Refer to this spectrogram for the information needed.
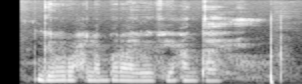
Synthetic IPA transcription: ɡɛɾwɑħlɐbɐɾaːjɔwɛjfiːʕant̪ʰaɦɛ

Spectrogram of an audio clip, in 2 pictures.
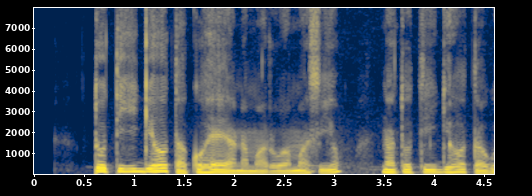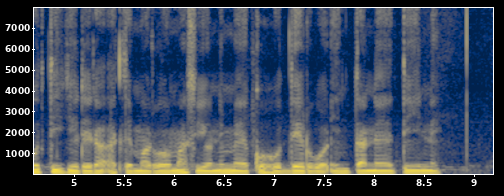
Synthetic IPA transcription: totiːɣehɔtakoɦɛjanamaɾoamasiɔ | natotiːɡehɔtaɣotiɣeɾeɾa̰ʔa̰temaɾwamasiɔnemɛkohoðeɾwɔ̰ʔintanɛtine

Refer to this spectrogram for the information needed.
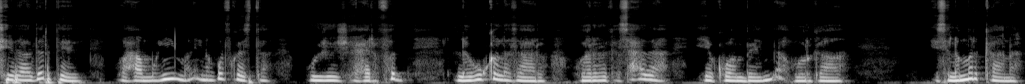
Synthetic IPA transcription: sɪðaːd̪ɐrt̪ʰɛːd̪ | wɑħɑːmʊɦiːmɐɪnqɔfkʰɐst̪ʰɐ | uːjɛːʃɔħɪrfɐd̪ | lɐɣʊkʰɐlɐs̬aːɾɔwɑɾɐrkʰɐsɑħðɐ | ijɔkʰʊwɐmbɛːnɐβuːrkʰɐ | ɪslɐmɐrkʰaːnɐ

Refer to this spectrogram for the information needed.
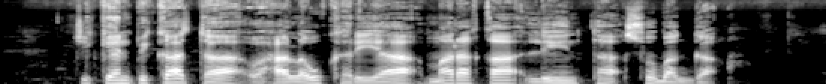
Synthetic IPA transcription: t͡ʃɪkʰɐnbɪkʰat̪ʰːɐwʔɑ̰ħɑːlɐɣʊkʰɐɾɪjaːmɐɾɑqɑliːnt̪ʰɐsʊβɐɡɐ

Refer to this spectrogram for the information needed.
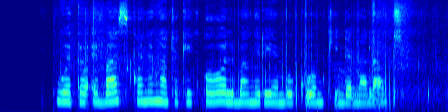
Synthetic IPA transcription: wet̪ɔʔebaskɔɲɔŋatɔkikʰɔolbaŋɾiembokwomkʰindemala̰t͡ʃ

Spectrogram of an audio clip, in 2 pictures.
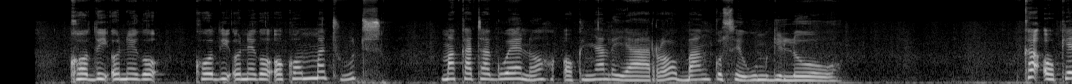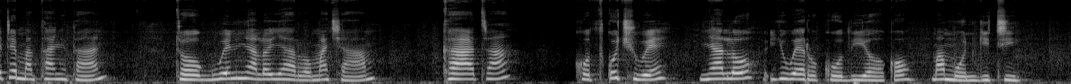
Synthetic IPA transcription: kʰod̪iʔoneɡoʔɔkɔmːatʰut | makataɡwɛnɔːkɲaljaɾɔbaŋkosewumɡɪlowo | kaʔoketemat̪aɲt̪aɲ | tɔɡwenɲalɔjalɔmat͡ʃam | kata | kʰot̪kot͡ʃwweɲalɔjwɛɾokod̪ijɔkɔmamonɡitʰi

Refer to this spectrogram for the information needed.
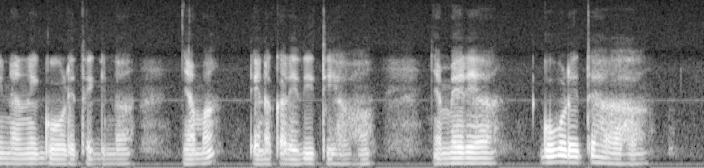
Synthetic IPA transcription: inaneɡoɾɛteɡina | ɲama | enakaɾeðitihaɦaɲameɾea | ɡoβoɾɛteɦaɦa

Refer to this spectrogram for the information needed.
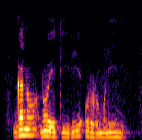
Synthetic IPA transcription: ŋɡanɔnɔetiːɾiɛʔoɾoɾomoniːni

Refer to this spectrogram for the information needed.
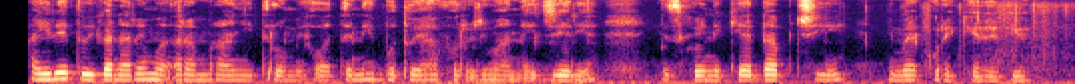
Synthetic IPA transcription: aiɾetuiɣanaɾemwɛʔaɾamuɾaːɲiːtiɾomiɣoatɛneːbotojafoɾo̰ɾiwana̰id͡ʒeɾiaezi̥koinekeaðabt͡ʃi | nimakoɾekeɾeɾjo

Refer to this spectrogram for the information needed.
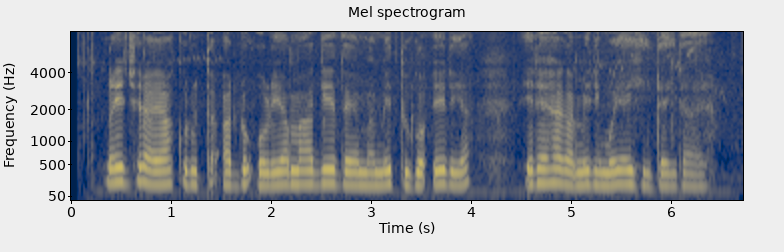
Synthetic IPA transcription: ned͡ʒeɾajakoɾuta̰ʔadoʔoɾeamaːɡeðɛmametuɣɔʔeɾea | eɾɛɦaɣameɾimɔjaiɦiːdaiɾaja

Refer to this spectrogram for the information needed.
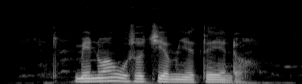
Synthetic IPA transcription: mɪnwawʊsɔt͡ʃjemɲet̪ɪndɔ

